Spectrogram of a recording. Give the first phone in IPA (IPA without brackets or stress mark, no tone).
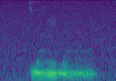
k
